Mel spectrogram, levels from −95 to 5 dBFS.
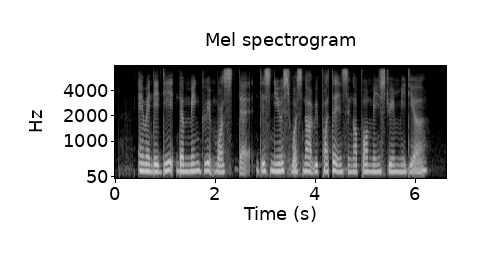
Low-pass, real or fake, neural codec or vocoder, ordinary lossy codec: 7.2 kHz; real; none; none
